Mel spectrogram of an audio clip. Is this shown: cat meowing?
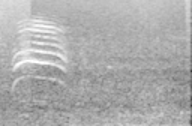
yes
